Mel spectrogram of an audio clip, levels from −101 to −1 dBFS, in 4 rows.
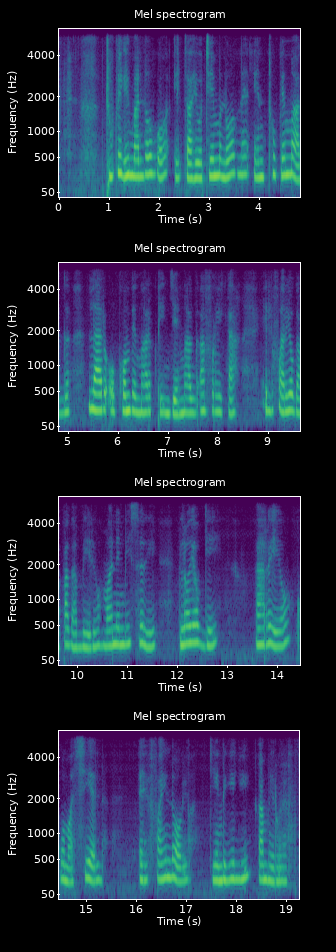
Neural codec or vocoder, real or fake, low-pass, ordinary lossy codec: codec, 16 kHz in and 24 kHz out, 0.6 kbps, FocalCodec, streaming, 4096 codes; fake; 5.4 kHz; none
